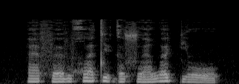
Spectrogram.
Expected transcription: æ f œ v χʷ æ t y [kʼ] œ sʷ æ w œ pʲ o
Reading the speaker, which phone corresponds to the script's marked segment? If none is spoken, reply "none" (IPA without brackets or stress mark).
ɡ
